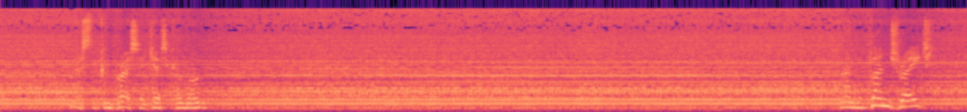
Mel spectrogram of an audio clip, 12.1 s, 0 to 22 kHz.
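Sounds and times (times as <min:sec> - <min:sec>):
air compressor running: 0:00.0 - 0:12.0.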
